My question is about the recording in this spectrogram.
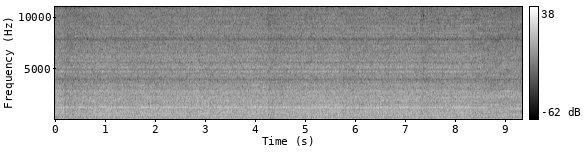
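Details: Car engine after a Gumout oil treatment for driver's-side lifter ticking, idling: steady, even hum with no ticking or tapping; lifters quiet, oil pressure a little over 60, runs smoothly.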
